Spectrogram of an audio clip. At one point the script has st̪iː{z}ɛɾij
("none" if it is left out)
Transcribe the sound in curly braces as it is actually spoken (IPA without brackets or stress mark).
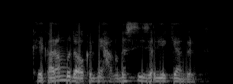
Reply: z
